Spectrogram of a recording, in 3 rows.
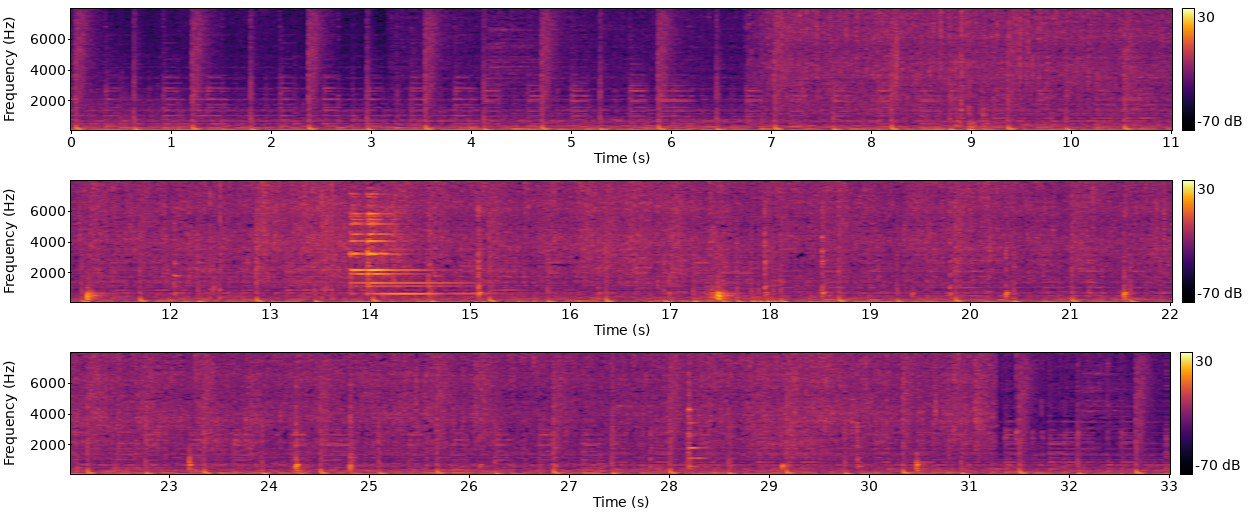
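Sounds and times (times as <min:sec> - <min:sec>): meat sizzling in a wok: 0:00.0 - 0:33.0
wooden spatula knocking pan: 0:11.2 - 0:12.4, 0:13.7 - 0:15.4.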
